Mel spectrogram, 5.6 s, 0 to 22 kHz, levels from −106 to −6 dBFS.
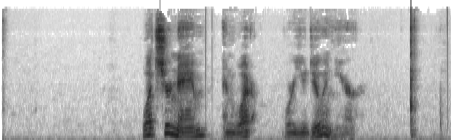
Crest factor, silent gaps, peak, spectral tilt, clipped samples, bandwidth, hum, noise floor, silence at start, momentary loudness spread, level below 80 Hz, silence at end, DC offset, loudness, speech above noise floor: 26 dB; none; 0 dBFS; -2.5 dB/octave; under 0.1%; 17 kHz; none; -61 dBFS; 0.05 s; 20 LU; -54 dBFS; 0.45 s; under 0.1%; -21 LUFS; 39 dB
